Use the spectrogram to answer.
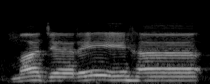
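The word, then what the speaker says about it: مَجْرٰىهَا: Ra, the ra of imala is pronounced re instead of v, so it's become majreha.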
